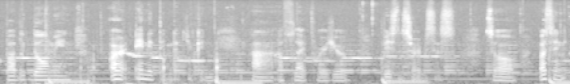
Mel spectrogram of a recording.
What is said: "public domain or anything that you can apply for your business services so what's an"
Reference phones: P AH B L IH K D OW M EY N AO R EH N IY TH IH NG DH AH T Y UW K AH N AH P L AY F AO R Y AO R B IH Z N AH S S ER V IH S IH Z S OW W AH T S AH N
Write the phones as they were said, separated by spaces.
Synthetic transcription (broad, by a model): P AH B L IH K D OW M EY N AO R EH N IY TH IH NG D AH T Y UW K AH N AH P L AY F AO R Y AO R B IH S N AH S S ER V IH S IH S OW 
